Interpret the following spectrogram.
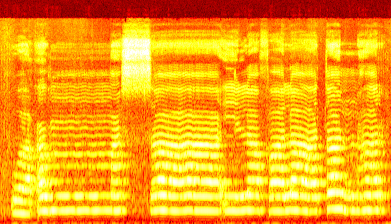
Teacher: mim tasyid ya dibaca selama dua ketukan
